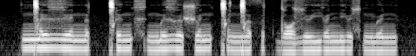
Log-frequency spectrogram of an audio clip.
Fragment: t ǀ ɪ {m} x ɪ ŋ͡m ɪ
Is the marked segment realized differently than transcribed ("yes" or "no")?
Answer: yes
